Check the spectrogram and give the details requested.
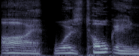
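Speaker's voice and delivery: growling orc voice from the chest. Narrating an orc speaking to Daemira, growling. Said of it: "the orc growled".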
